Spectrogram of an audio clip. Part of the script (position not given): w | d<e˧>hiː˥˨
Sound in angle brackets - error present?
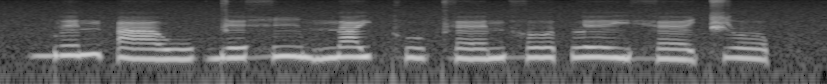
no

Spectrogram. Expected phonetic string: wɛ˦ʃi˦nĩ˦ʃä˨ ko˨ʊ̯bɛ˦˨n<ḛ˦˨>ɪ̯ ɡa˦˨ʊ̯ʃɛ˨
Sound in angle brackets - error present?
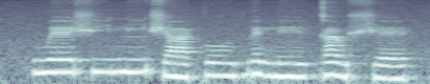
yes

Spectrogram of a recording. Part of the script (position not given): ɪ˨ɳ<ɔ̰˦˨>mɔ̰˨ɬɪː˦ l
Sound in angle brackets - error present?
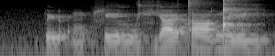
no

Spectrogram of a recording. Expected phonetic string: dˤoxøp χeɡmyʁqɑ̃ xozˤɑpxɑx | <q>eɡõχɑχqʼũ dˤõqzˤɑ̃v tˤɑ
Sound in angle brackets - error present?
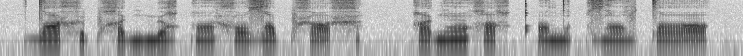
no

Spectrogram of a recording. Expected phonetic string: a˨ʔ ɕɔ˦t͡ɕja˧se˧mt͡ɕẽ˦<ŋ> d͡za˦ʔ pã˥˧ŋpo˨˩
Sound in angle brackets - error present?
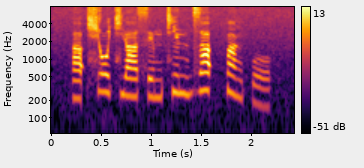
yes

